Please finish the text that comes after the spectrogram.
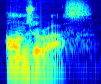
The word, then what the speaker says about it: Enjolras: Enjolras.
